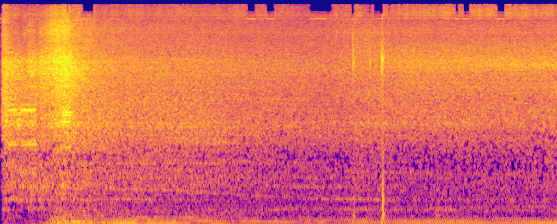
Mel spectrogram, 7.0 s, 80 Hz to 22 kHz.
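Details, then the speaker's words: Kia Optima with G4KE 2.4 engine, first start after its third major rebuild (knock had appeared after the second): catches and settles to a smooth, steady low idle with no knocking, tapping or extraneous noise. "а так никаких посторонних звуков и шумов нету"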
